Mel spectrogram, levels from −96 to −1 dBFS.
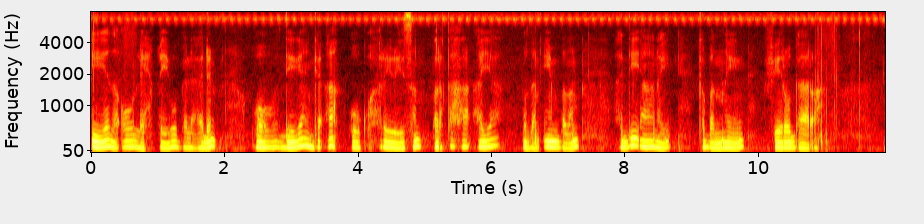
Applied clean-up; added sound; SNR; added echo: none; none; none; none.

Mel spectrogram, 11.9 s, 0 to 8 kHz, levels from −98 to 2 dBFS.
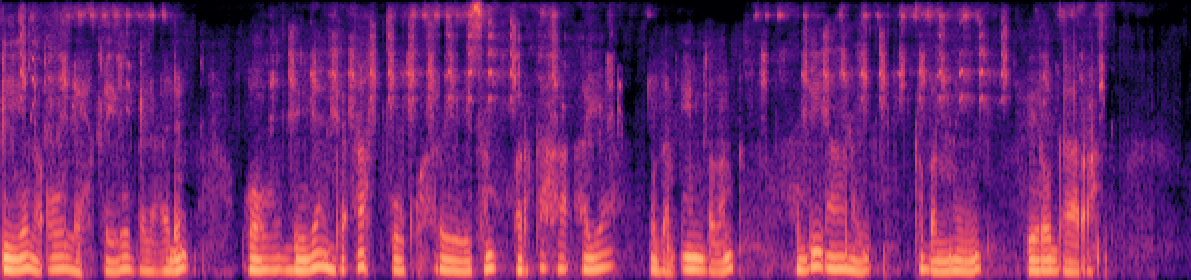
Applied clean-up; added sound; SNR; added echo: neural mask model Resemble Enhance denoiser.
